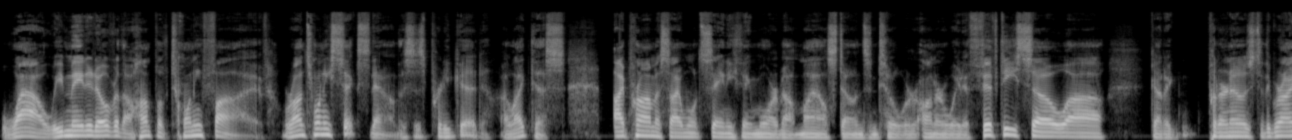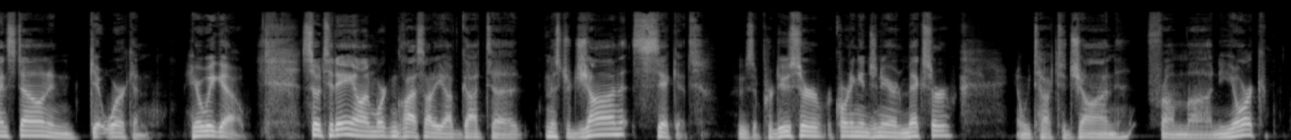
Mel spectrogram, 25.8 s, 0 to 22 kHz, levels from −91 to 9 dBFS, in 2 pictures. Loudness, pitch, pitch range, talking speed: -22 LUFS, 110 Hz, 95-130 Hz, 185 wpm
